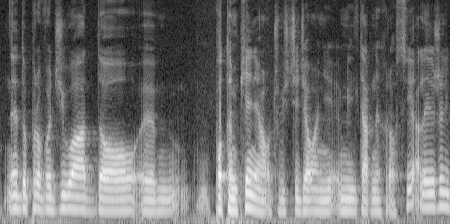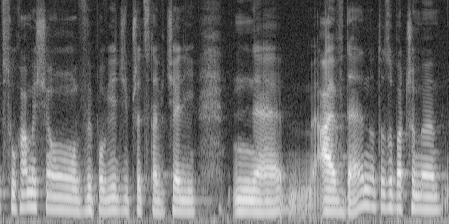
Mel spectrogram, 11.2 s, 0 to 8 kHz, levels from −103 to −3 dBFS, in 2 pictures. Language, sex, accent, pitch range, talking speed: Polish, male, native, 110-140 Hz, 95 wpm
